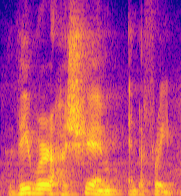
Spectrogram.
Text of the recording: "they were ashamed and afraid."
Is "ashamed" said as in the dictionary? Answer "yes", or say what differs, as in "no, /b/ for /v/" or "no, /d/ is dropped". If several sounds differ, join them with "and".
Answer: no, /d/ is dropped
